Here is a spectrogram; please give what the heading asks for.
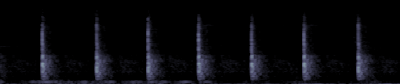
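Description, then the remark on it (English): A lyrebird mimics a hammer striking: seven sharp, crisp knocks in a steady, even rhythm, each a bright woody crack that fades quickly, with no voices present. “It's the hitting of something. It's a hammer. Meant to be a hammer.”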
